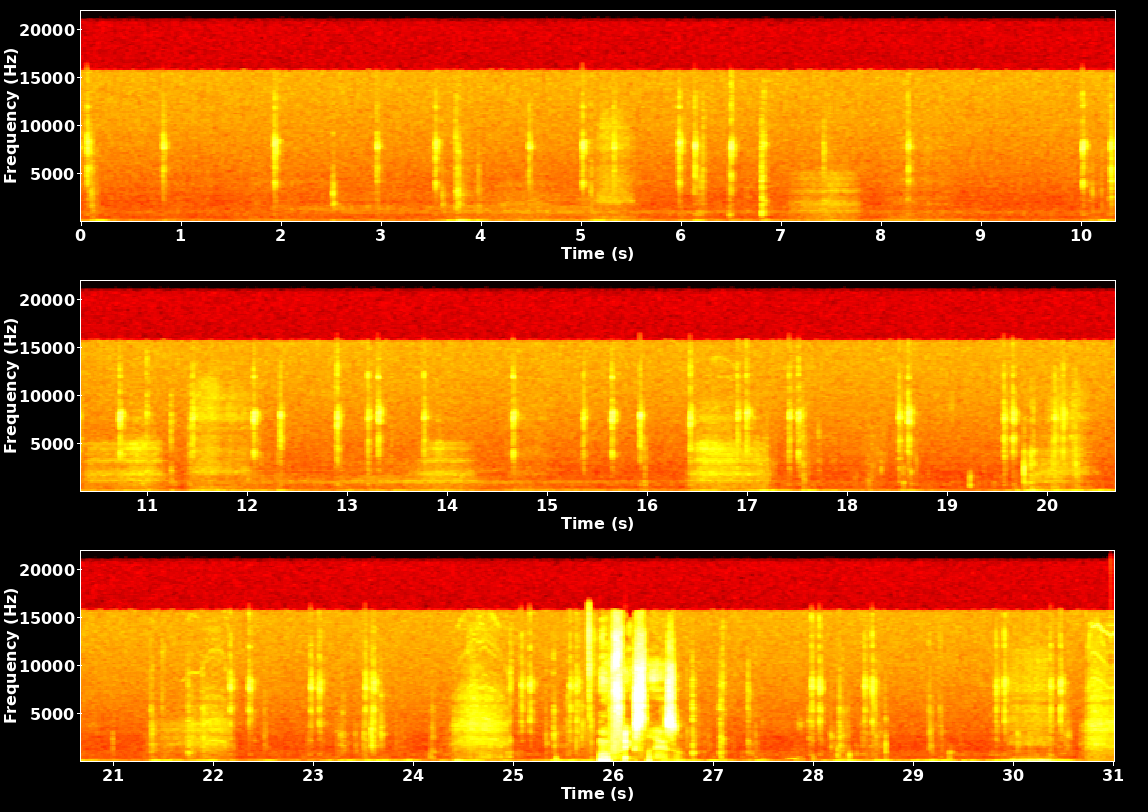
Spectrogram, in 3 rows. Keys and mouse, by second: 0.8-1.9 super+drag, 3.0 super+click, 3.7 ctrl+super+z, 4.5 super+click, 5.3 alt+super+click, 6.1 alt+super+right click, 8.2 super+click, 10.3 alt+super+click, 11.5 alt+super+click, 12.3 super+right click, 13.2 super+click, 13.8-14.7 super+drag, 15.3 super+click, 15.9 super+right click, 16.9 super+click, 17.4 ctrl+shift+super+click, 18.5 super+click, 19.6 super+click, 20.1 ctrl+shift+super+click, 21.4 super+g, 22.2 alt+super+click, 23.0 super+click, 23.5 ctrl+shift+super+click, 24.4 super+g, 25.1 super+click, 25.6 ctrl+shift+super+click, 26.5 super+g, 26.9 super+space, 28.0 super+click, 28.5 ctrl+shift+super+click, 29.1 super+g, 29.8 super+click, 30.4 ctrl+shift+super+click.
